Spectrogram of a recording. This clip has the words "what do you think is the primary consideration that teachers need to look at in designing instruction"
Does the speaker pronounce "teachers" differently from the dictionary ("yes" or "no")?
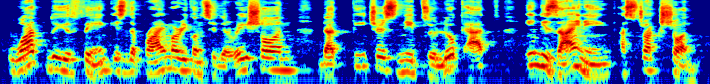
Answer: yes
